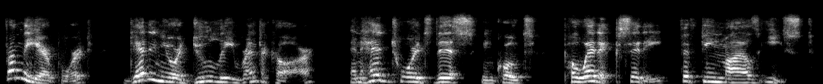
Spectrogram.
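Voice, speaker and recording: A man's voice: fairly high pitch, very animated, a little slow, a little mellow, husky. A man hosting an online trivia game as quizmaster, playful, with jokey asides. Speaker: trivia quiz host. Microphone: video call. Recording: dull lo-fi video call audio.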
